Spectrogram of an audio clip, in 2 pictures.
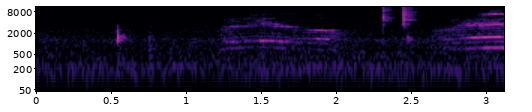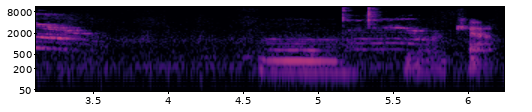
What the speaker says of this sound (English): Our cat's meowing.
